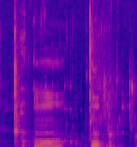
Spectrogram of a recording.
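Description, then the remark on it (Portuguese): A person gulping a sip of water: a couple of wet, throaty swallows with a sloppy, voiced quality, separated by a short pause. “A Rita diz que eu pareço um cão a beber água.”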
